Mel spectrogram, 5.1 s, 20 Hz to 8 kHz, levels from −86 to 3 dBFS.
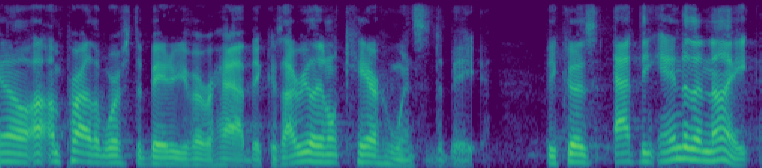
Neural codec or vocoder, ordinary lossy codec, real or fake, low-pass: none; Opus, 64 kbps; real; 7.2 kHz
